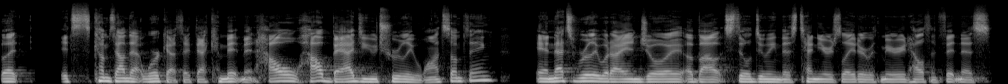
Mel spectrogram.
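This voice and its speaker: A man with an American accent speaks at a medium pitch and a fairly quick pace, with ordinary pitch variation, on a very clean recording with a silent background. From Indiana, US Midwest. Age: 30s. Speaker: fitness business owner. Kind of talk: interview.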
